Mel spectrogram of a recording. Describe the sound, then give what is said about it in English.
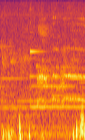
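A rooster crows in a long, drawn-out call with steady harmonic tones, heard clearly at moderate loudness with no one speaking. “And to just feel that there's this rooster singing hallelujah.”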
